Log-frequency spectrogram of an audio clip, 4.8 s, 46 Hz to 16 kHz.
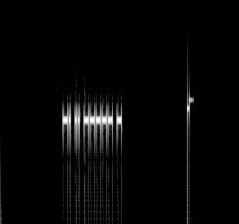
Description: Morse code, heard as a keyed tone, about 41 wpm, 700 Hz. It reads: NI0T
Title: USA Call Signs - 4 Characters - 2x Character Spacing - 40wpm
